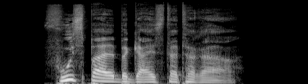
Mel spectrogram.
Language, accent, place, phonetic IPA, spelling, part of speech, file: German, Germany, Berlin, [ˈfuːsbalbəˌɡaɪ̯stɐtəʁɐ], fußballbegeisterterer, adjective, De-fußballbegeisterterer.ogg
- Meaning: inflection of fußballbegeistert: 1. strong/mixed nominative masculine singular comparative degree 2. strong genitive/dative feminine singular comparative degree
